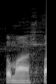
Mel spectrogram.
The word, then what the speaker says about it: Tomáš: In Czech, we pronounce it Tomáš Palenicek, but you did well.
